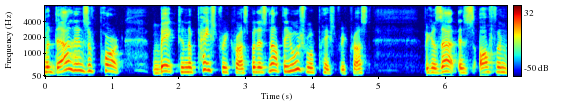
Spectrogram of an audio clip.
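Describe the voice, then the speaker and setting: Against a quiet background, a woman speaks at a moderate pace with very wide pitch swings. The sound is dry and close, with no echo. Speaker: TV cooking show host. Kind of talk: cooking demonstration to camera.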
